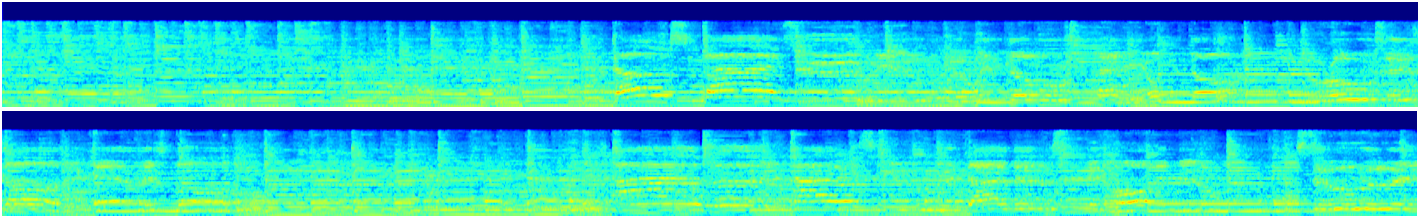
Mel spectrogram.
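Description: Two acoustic guitars strumming a folk song together, with a harmonica played near the start and a man singing over the guitars from a few seconds in.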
